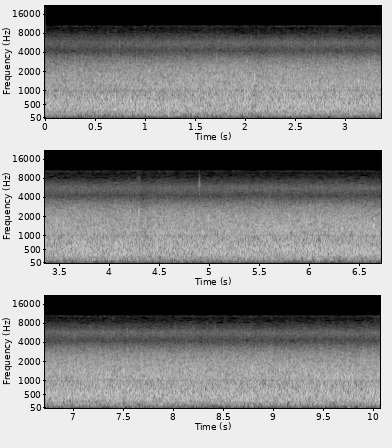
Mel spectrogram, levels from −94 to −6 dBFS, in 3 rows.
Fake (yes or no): yes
